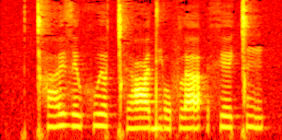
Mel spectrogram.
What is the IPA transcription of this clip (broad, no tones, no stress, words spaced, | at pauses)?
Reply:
ǀʰa̤ɪ̯ze xʷeə̯ ǀʰɛ̤ʕɛdjofla | xeǀĩ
